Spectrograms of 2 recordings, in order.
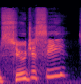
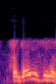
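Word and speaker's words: Saggese: It's Thomas, and I'm going to try to pronounce his last name, Sugesi. – Sugesi. Sugesi is, I believe, how it's pronounced. Now, I say this, I've asked people, but at the same time, I am terrible about pronunciation. But Sugesi.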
